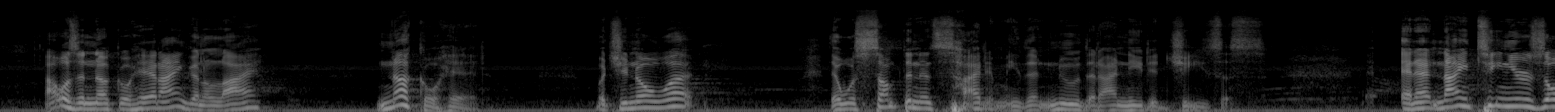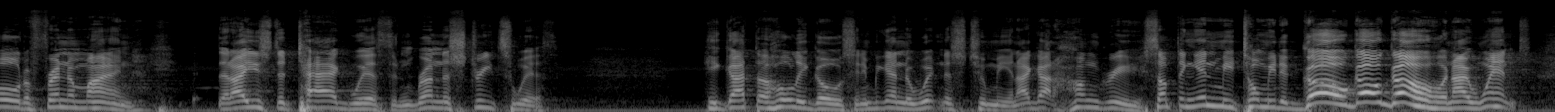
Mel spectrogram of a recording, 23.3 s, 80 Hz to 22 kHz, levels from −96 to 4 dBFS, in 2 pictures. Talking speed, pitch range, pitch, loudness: 190 wpm, 120-200 Hz, 160 Hz, -41 LUFS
